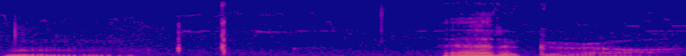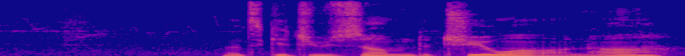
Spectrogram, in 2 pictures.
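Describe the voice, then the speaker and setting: Guy doing a gruff proud knight for audio roleplay, real low n husky, folksy drawl, sardonic. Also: wildly swooping pitch, slow pace, a little mellow, full character voice. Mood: tender, amused. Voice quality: gravelly, husky. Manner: folksy drawl with rustic slang. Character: gruff sardonic rough-bred male knight, proud and hot-tempered. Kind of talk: character audio roleplay acting.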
